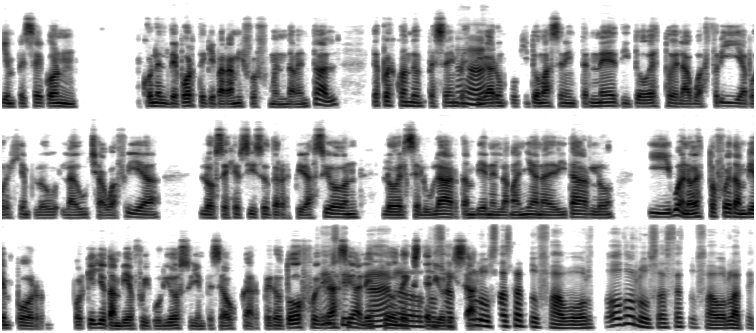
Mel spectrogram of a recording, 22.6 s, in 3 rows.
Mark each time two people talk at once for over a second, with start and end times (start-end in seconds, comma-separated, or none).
18.2-19.8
